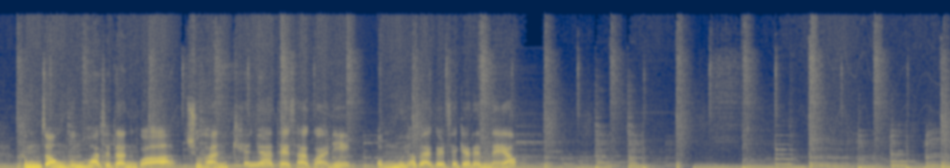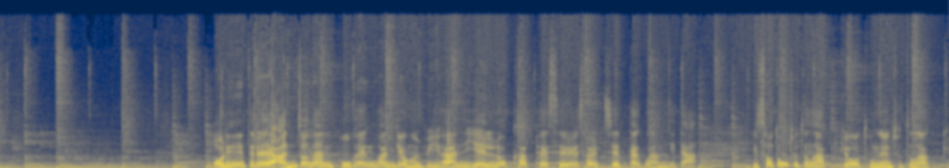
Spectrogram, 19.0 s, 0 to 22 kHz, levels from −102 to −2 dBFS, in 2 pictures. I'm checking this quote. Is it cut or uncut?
cut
